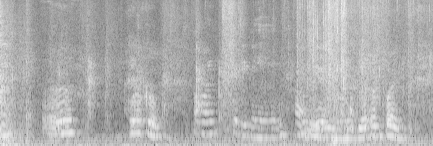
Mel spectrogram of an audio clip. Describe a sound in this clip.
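An older woman speaks in reply nearby.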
